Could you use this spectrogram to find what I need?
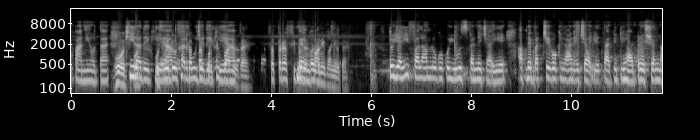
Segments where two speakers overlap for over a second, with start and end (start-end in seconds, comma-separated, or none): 1.1-3.4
